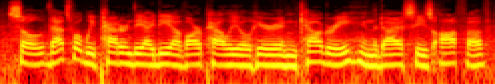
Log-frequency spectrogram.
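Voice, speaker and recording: A man's voice: medium pitch, fairly even intonation, moderate pace, dark tone, a little hiss or hum. A man in his forties from western Canada whose first language is Croatian, speaking as an event organizer in an informal TV interview. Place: indoor TV studio. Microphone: lapel mic.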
